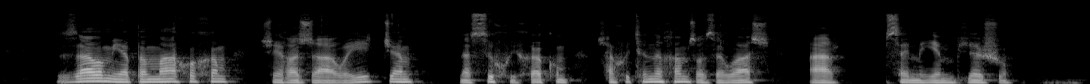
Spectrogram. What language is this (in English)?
Kabardian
